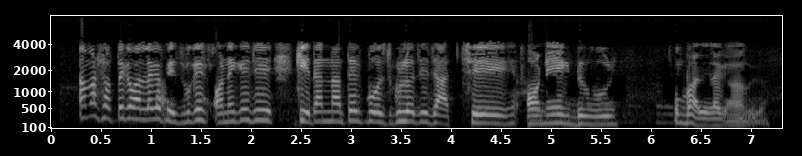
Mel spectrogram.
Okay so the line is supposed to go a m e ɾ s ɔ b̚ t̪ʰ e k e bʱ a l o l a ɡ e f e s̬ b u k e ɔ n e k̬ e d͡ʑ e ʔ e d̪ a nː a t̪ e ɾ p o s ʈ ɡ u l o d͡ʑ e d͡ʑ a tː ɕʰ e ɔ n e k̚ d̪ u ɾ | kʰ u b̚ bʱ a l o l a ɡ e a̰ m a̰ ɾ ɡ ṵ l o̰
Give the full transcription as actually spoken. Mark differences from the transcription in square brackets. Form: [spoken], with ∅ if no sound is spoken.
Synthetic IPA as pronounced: a m [a] ɾ [ʃ] ɔ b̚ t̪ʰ e k e bʱ a l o l a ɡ e f e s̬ b u k e ɔ n e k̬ e d͡ʑ e [k] e d̪ a nː a t̪ e ɾ p o s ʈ ɡ u l o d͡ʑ e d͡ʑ a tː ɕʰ e ɔ n e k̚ d̪ u ɾ | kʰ u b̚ bʱ a l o l a ɡ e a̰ m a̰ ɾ ɡ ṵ l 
